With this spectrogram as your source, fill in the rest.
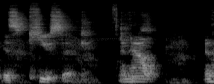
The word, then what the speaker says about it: Kusick: the last name is cusick and now and how i always tell people it is spelled and pronounced the same way as like music but with a k on each end perfect now if i'm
